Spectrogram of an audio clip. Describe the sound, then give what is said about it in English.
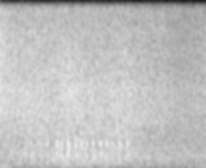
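A steady, loud roar of high, stormy sea waves under a black sky fills the whole clip with dense rushing noise and no voices. “Now the sky is black and the waves are very high.”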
